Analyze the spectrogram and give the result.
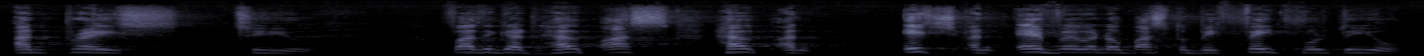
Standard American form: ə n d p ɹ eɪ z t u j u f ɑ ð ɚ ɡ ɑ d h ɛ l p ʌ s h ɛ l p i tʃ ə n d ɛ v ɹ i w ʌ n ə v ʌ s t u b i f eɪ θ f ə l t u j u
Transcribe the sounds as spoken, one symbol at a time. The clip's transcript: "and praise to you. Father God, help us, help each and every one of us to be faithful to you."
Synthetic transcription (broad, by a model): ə n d p ɹ eɪ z t u j u f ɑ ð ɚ ɡ ɑ d h ɛ l p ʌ s h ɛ l p i tʃ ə n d ɛ v ɹ i w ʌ n ə v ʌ s t u b i f eɪ t f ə l t u j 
